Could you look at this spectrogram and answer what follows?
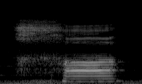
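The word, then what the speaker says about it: خ: যে দুইটাই কি হা এরপরে নুক্তা দিয়ে উপরে খা এইটাও খ হবে না বাংলায় যে খ বলি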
